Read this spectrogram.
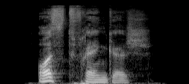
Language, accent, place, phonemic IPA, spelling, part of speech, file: German, Germany, Berlin, /ˈɔstˌfʁɛŋkɪʃ/, ostfränkisch, adjective, De-ostfränkisch.ogg
- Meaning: 1. East Frankish 2. East Franconian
